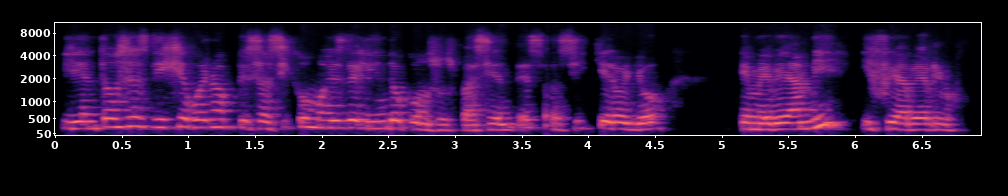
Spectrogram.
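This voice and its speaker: A woman's voice: mid-range voice, fairly even intonation, normal speed, warm tone, muffled recording. An older woman with a Mexican accent, a therapist telling stories from her career in a rambling way, full of fillers and restarts. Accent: Mexican Spanish. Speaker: guest therapist. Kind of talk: casual interview storytelling.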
